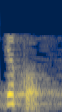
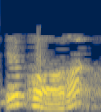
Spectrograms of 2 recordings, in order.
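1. لصوت q صدى خفيف ومعتدل. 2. لصوت q صدى متكلف ومبالغ فيه. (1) "نقول هكذا اقرأ باسم ربك الذي" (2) "لا نقول اقرأ هكذا، هذا تكلف"

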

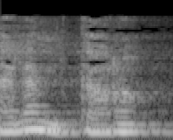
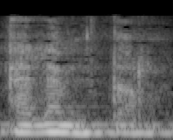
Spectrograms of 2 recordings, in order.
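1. الراء الأخيرة تليها حركة. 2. الراء الأخيرة تُوقف ساكنة بلا حركة. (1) "مش ألم تر" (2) "هتسكن الراء"

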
